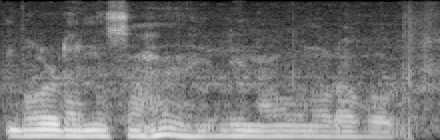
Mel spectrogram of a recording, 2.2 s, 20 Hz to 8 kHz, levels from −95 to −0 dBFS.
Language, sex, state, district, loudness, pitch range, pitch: Kannada, male, Karnataka, Koppal, -17 LUFS, 110-120 Hz, 115 Hz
